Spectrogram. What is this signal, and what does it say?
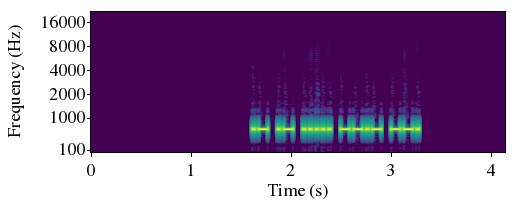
Morse code, heard as a keyed tone, about 38 wpm, 700 Hz. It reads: AA5QG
